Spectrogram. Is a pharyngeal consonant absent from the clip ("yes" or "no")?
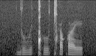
yes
